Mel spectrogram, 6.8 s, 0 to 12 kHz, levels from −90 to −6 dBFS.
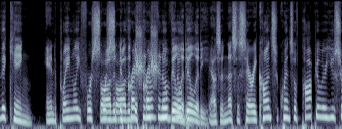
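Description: From 2.03 s to 4.17 s the speech suddenly doubles: a second, equally loud copy trails the first by around 300 ms, full-band and dry, with no decay or room colour, and it switches on and off abruptly at those edges. This is a doubled audio track, likely caused by the same signal reaching the mix twice, once directly and again through a slower capture path, or by an edit holding two copies out of step.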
